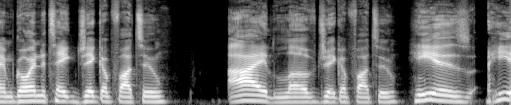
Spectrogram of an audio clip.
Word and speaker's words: Fatu: Fatu, you said it right. Okay. No, I said fat too, bro.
